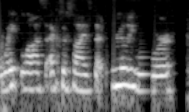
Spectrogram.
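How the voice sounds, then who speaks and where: Somewhat breathy, a woman speaks at a medium pitch and a fairly slow pace with a dark, mellow tone and ordinary pitch variation. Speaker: presenter. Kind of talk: storytelling talk.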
